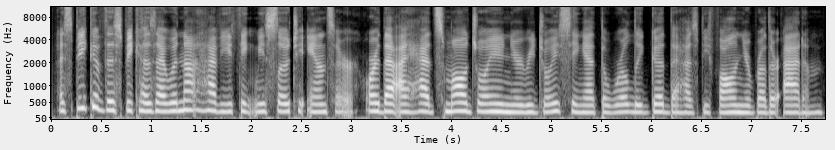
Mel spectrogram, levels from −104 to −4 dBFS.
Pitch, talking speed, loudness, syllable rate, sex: 225 Hz, 265 wpm, -17 LUFS, 5.9 syllables/s, female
